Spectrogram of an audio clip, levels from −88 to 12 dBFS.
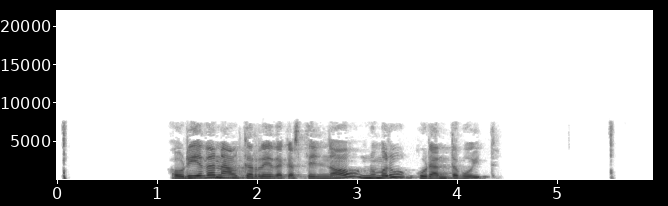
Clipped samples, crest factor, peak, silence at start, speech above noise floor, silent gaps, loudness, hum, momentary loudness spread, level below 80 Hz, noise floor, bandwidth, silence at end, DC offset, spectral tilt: under 0.1%; 16 dB; -2 dBFS; 0.05 s; over 74 dB; 0.14-1.10 s; -16 LUFS; none; 9 LU; -62 dBFS; under -90 dBFS; 7.8 kHz; 1.65 s; under 0.1%; -6 dB/octave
